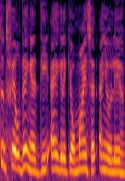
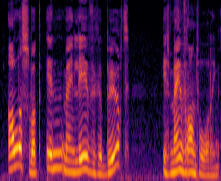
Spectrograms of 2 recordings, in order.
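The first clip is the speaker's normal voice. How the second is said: slow, weighty statement, fading out; slow solemn motto. Shown as a demonstration. Leaving the listeners with a slow, weighty motto. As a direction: lay down the motto slowly. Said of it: "laat jullie achter met die stelling".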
